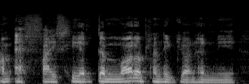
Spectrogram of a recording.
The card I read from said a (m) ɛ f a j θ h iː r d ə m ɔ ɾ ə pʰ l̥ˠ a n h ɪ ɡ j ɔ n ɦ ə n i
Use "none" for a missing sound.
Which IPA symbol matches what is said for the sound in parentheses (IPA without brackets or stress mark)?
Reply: m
